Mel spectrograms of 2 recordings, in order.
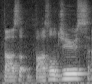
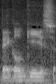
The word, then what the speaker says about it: Bazelgeuse: And in particular, this monster, Bazelgeuse, I think is how you're supposed to pronounce his name, although everybody calls him like Bagel Geese or something like that.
